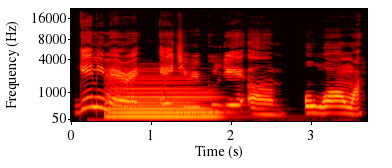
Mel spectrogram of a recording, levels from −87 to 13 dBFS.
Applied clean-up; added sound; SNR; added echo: classical method log-MMSE.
